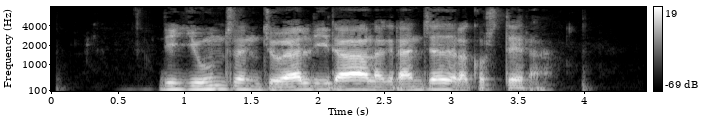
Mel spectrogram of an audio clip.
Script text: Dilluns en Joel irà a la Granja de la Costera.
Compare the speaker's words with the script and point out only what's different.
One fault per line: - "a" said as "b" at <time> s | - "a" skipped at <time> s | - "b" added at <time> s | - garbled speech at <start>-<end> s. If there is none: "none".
none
